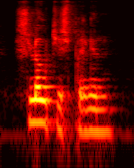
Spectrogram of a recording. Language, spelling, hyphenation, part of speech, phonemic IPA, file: Dutch, slootjespringen, sloot‧je‧sprin‧gen, verb, /ˈsloː.tjəˌsprɪ.ŋə(n)/, Nl-slootjespringen.ogg
- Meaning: to jump over a ditch, especially as a children's game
